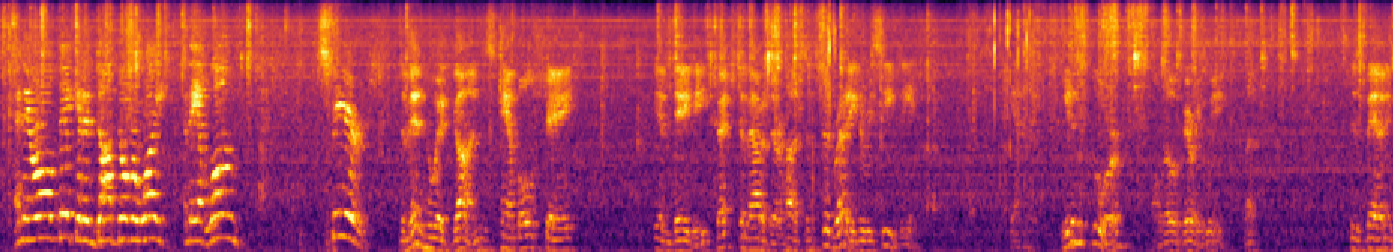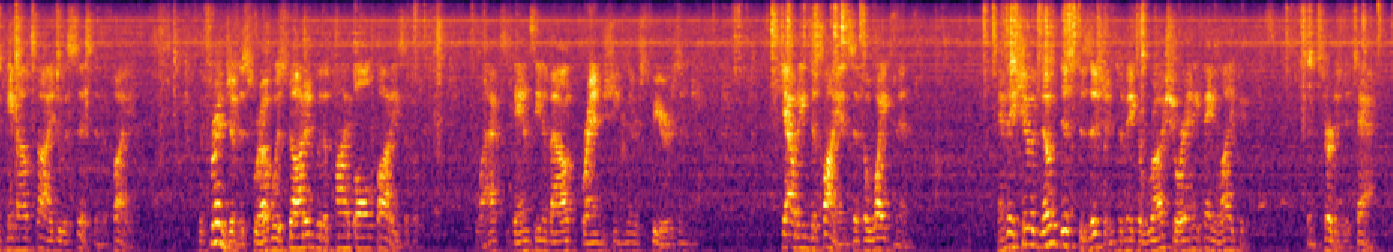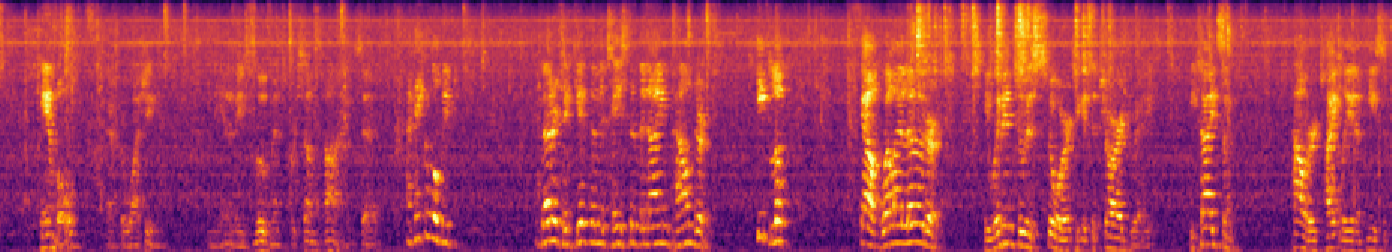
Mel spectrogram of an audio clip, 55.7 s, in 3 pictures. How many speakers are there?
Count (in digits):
1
